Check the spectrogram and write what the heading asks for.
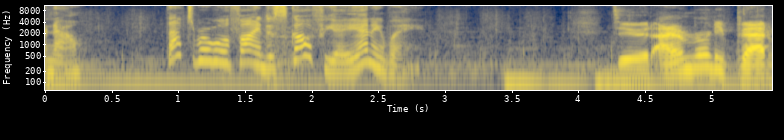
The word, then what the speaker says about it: Escoffier: Oh, Escoffier. Okay, that's how it's pronounced.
